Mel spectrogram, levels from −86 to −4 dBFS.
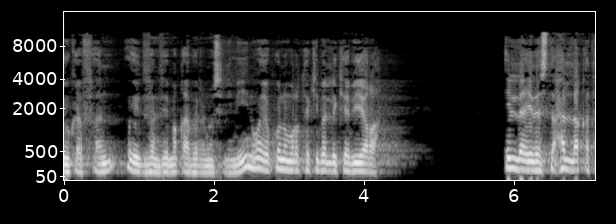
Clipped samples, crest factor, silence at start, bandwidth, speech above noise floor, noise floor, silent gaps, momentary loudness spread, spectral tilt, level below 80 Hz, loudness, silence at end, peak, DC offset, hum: under 0.1%; 14 dB; 0 s; 11 kHz; 54 dB; -71 dBFS; 5.26-5.50 s, 5.65-5.69 s; 5 LU; -6 dB/octave; -56 dBFS; -18 LUFS; 0 s; -4 dBFS; under 0.1%; none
